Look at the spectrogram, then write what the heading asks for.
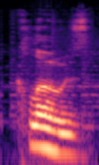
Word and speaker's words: clothes: butcher closes too close now the pronunciation for this word in American English is the same as the word clothes CL OS e like closed the door but I often hear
